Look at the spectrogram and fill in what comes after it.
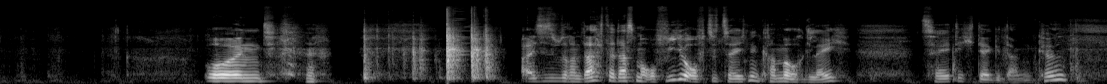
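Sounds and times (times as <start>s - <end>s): soft low rustle: 0.0s - 2.1s.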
